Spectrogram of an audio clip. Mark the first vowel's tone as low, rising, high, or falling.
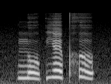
low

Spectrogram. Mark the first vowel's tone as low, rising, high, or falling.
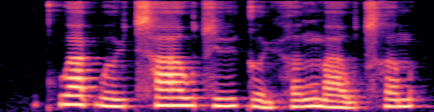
high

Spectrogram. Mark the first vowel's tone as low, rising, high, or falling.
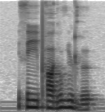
high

